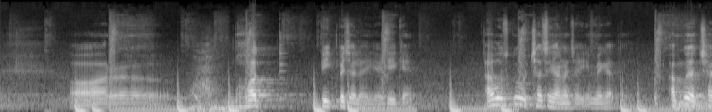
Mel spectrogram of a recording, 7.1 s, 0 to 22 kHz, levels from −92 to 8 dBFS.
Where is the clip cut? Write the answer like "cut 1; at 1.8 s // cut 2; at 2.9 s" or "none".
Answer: none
